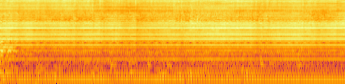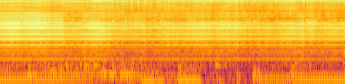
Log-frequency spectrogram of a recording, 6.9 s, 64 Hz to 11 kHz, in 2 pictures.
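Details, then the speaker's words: YesWelder CT2050 AC TIG welding an aluminum butt weld, coupons spaced off a 1/2 in steel table, keyhole and dab filler: steady, even electrical buzz with a constant high hum, no crackle or sputter; normal stable arc. "I hope you can hear me over the buzzing but we can hold that puddle here in definitely that is the beautiful thing about Pig welding"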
